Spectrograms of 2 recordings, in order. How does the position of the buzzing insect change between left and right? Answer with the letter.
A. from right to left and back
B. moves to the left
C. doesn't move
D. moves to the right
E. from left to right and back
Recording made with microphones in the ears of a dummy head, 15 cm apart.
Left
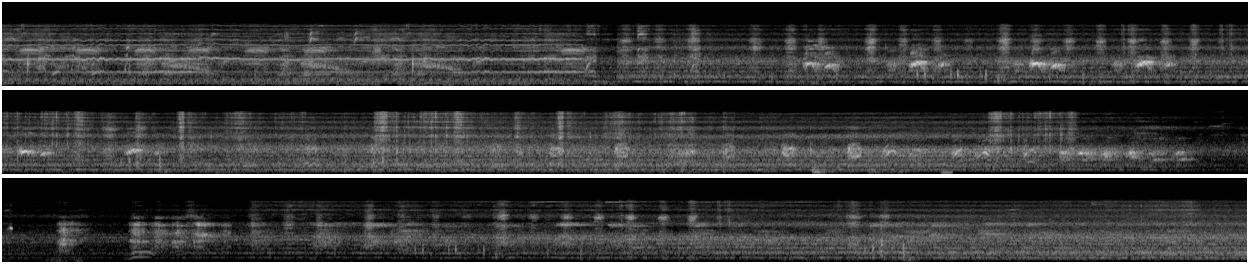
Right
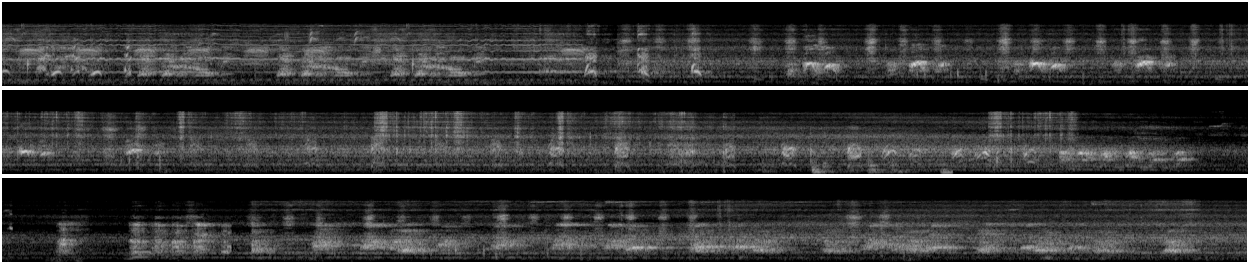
E.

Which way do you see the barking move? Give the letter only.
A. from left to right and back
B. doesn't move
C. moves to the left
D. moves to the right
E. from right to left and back
E.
